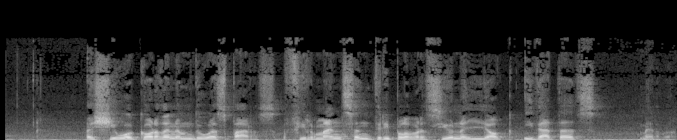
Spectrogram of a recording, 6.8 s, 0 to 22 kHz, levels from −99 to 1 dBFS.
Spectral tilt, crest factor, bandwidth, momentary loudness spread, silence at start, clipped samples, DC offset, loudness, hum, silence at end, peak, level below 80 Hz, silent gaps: -5.5 dB/octave; 18 dB; 16 kHz; 16 LU; 0.05 s; under 0.1%; under 0.1%; -23 LUFS; none; 0 s; -4 dBFS; -40 dBFS; none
